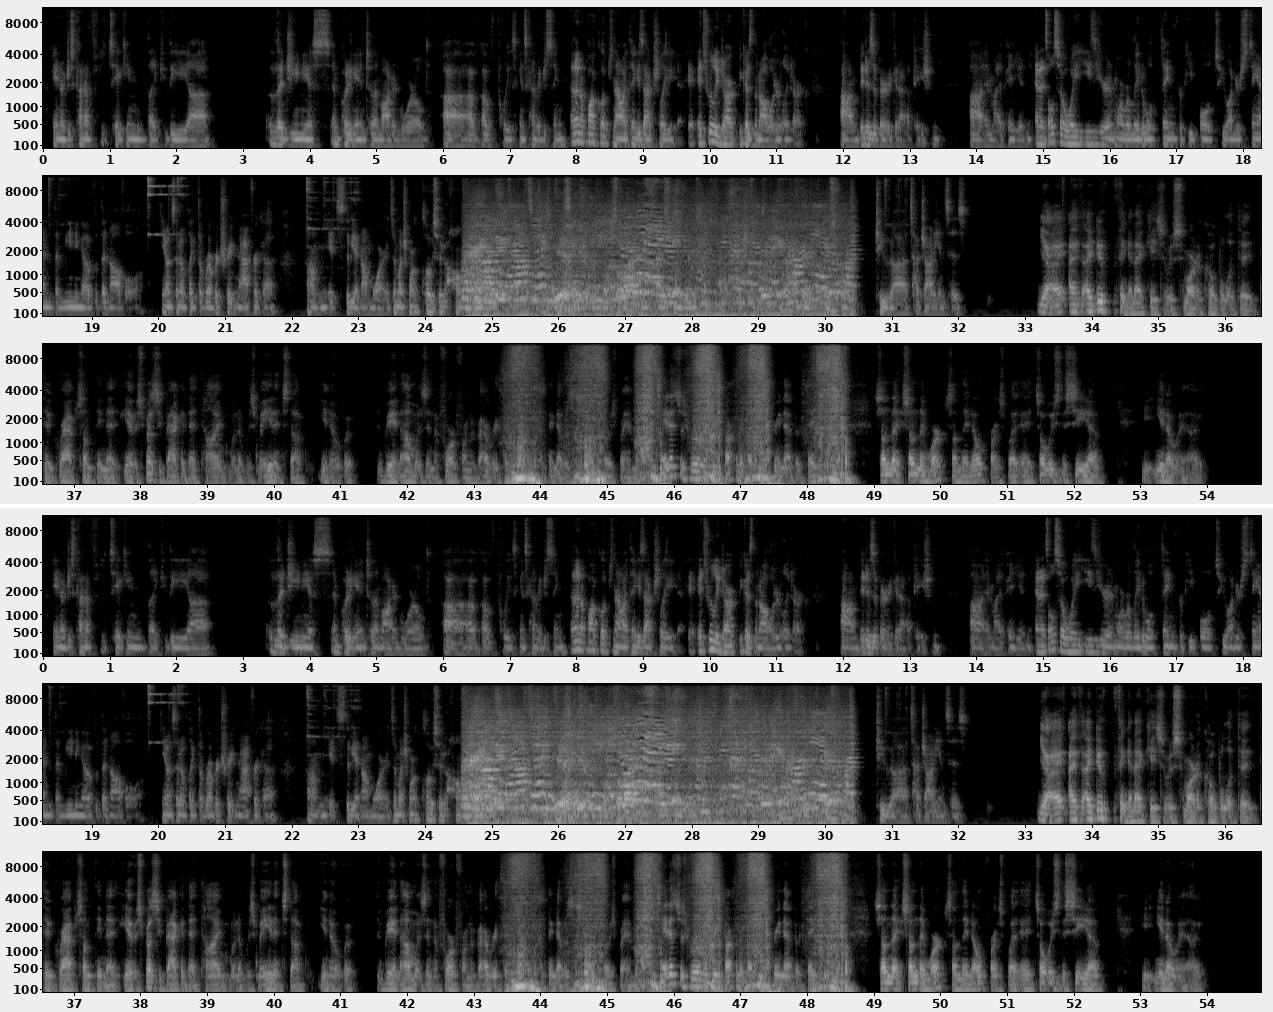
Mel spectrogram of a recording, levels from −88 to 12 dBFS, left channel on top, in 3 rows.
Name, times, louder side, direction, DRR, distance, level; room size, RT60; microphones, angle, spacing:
voice 1, 0.1-0.7 1.0-2.5 3.4-11.4 12.0-13.4 13.9-19.7 20.0-21.7 22.2-25.0 25.5-29.1 29.5-30.4 30.8-32.1, left 2 dB, 90° left, 2 dB, 1.0 m, -40 dB
sound 1, 18.1-18.9 19.8-20.5 22.2-23.0 24.5-24.6 25.2-25.6 26.3-26.4 27.3-27.6 28.9-29.6 30.0-30.1 30.9-31.6 32.1-32.2 32.5-32.6 33.6-33.9, left 1 dB, 55° left, 1.2 m, -41 dB
sound 2, 24.5-30.4, right 3 dB, 85° right, 0.7 m, -28 dB
voice 2, 33.2-40.4 40.7-41.2 41.5-52.4 53.0-53.9, right 3 dB, 40° right, 5 dB, 0.7 m, -37 dB
sound 3, 43.4-44.0 44.4-45.0 45.4-45.9 46.3-47.6 48.0-48.7, equal, ahead, 0.6 m, -28 dB
3.0 x 2.3 x 2.7 m, 0.21 s
head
